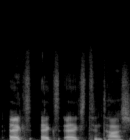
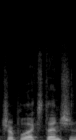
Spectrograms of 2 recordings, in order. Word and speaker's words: XXXTentacion: you say it yeah it's like Spanish as I'm sure yeah just or you can say rolls right off the tongue Tim passion I thought it was like triple extension or something people's the people's people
